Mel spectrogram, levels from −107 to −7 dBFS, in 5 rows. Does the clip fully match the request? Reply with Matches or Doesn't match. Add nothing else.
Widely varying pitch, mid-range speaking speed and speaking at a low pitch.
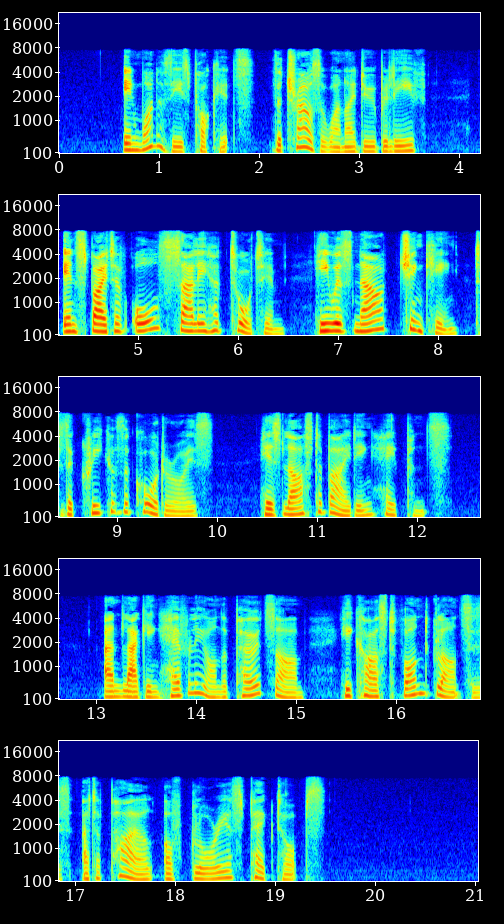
Doesn't match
